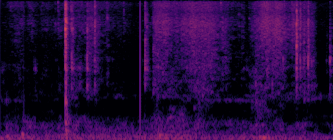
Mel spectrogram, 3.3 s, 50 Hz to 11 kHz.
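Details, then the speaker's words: Ravon R3 cabin while driving on rough road, after door trim panels sprayed with silicone (squeak had seemed to come from door locks by middle pillars): only steady low road rumble, no creaks or squeaks — door trim squeak fixed. "ну вот щас вот едем после того как я помазал силиконом побрызгал карты дверей дороги отвратительно конечно слышать что ничего не скрипит"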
